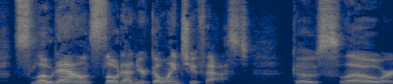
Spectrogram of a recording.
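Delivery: ordinary delivery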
